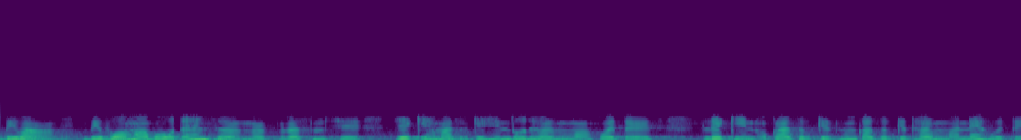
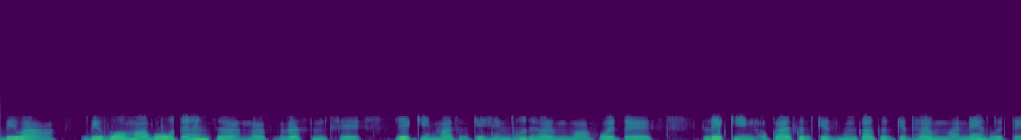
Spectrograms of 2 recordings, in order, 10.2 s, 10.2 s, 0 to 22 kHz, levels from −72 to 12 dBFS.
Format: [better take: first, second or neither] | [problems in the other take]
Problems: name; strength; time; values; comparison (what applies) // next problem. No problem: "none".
first | noise reduction (neural separator model SepFormer WHAMR!)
